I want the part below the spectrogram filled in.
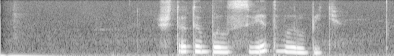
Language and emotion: Russian, neutral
